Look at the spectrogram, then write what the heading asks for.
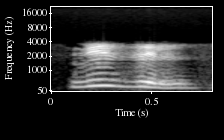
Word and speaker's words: whistle: T is not pronounced in these common words: castle, Christmas, frozen, listen, soften, hasten, rapid, whistle.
